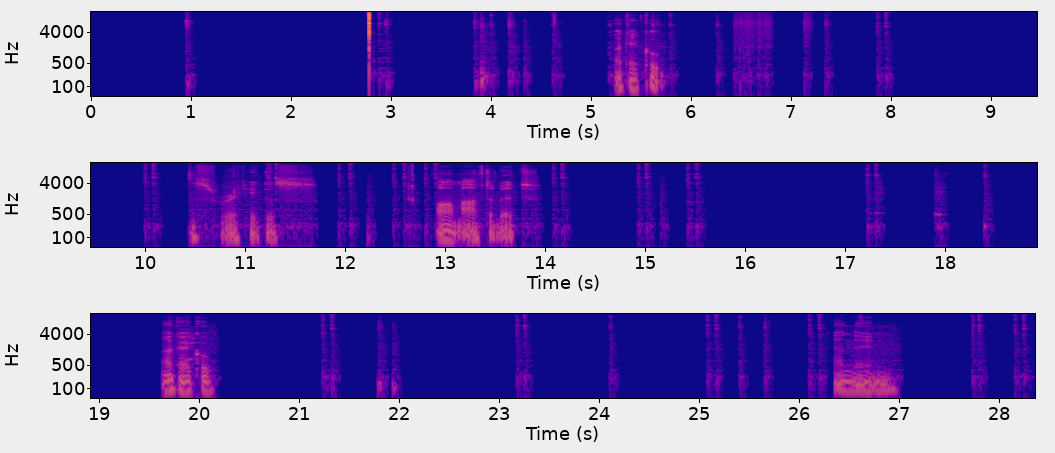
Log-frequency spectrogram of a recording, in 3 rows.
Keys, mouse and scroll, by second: 0.9 g, 3.1-3.5 scroll down 6, 3.5-4.0 scroll up 8, 4.0-4.4 shift+middle drag, 4.4 scroll down 2, 4.7-5.3 middle drag, 5.3 scroll down 1, 5.4-7.0 middle drag, 7.0 KP_1, 7.3 scroll up 3, 7.9 right drag, 8.5 r, 10.4 r, 12.0 right click, 12.3 g, 12.9-13.7 right drag, 13.7 g, 14.5 r, 15.5-15.9 right drag, 15.9 r, 18.2 scroll down 4, 18.5-20.7 middle drag, 20.7-21.3 scroll up 2, 21.3 right click, 21.6 g, 24.0 scroll down 1, 24.1-24.6 middle drag, 24.6-25.2 scroll up 1, 25.2 right drag, 25.4-26.2 middle drag, 26.2 right click, 26.6 g, 28.2 right click.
